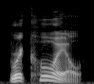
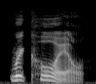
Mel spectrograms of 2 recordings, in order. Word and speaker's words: recoil: If word 13 is being used as a verb meaning to shrink or to spring back, it is pronounced recoil. Recoil.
